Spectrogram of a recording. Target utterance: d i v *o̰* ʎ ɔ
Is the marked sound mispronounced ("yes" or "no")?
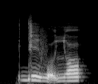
no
